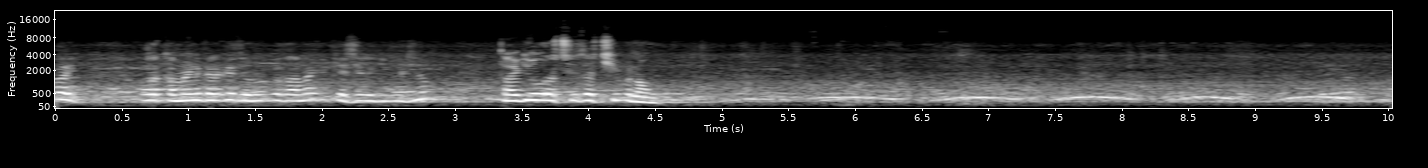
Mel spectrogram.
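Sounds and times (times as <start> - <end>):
pigeons cooing: 2.8 - 10.0.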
